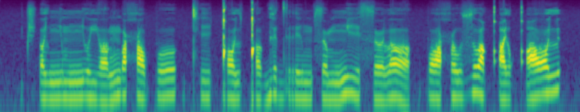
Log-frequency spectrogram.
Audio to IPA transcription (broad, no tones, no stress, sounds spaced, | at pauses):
t͡ʃʼ ʌ lʲ ɲ ʌ m ɲ ʊ j ʌ ŋ ʊ ħ ɔ p ʊ | cʰ i ǃ ɔ lʲ ǃ ʌ ɡ ɪ d r i m s ə˞ m ɲ i s ə˞ l ʌ | p ɔ ħ u z ʊ qʼ ʊ lʲ qʼ ɔ lʲ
